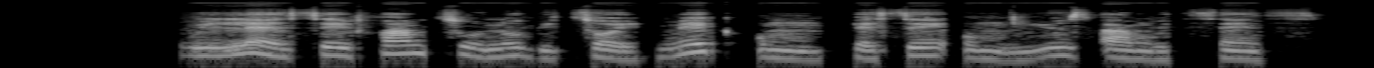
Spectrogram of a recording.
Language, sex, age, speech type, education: Nigerian Pidgin, female, 30-45, spontaneous, tertiary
